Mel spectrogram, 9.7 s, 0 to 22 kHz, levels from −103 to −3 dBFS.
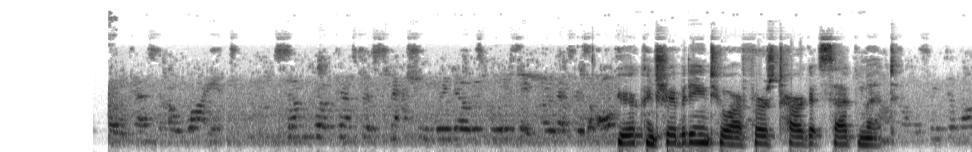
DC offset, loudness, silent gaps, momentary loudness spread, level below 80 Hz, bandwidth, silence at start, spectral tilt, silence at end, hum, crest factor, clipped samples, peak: under 0.1%; -16 LUFS; none; 18 LU; -56 dBFS; 15 kHz; 1.1 s; -4 dB/octave; 0 s; none; 16 dB; under 0.1%; 0 dBFS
